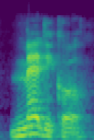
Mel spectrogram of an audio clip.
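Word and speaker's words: médico: Now, you'll notice there's an accent on the letter E of medico. What does that mean? Estupendo. It means that we need to really stress that sound as we say it.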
